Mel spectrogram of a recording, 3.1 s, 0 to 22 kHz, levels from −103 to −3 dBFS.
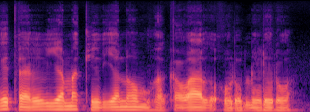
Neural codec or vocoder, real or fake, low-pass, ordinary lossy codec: codec, 44.1 kHz, 3.4 kbps, Pupu-Codec; fake; none; none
